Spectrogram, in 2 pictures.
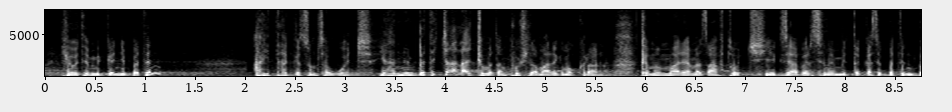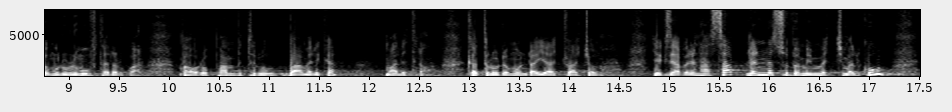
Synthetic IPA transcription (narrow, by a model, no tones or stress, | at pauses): hiwɔt̪jɛmːiɡːəɲːɨbːət̪ʰɨn | ʔajɪt̪ʰːaɡːəsumsəwːo̞̰t͡ʃːjanːɨnbət̪ʰət͡ʃʼalat͡ʃːɛwmət̪ʼənpʰuʃləmad̪ɾəɡmo̞kːɨɾalːuwkʰəməmːaɾijaməsʼhaft̪ʰo̞t͡ʃːjɛɡzijaβeɾsɨmjɛmːit̪ʼːəkʼːəsɨbːət̪ɨnbəmuluɾɨmuft̪ʰəd̪əɾɡʷa̰lbəawɾo̞pːambɨt̪ːɨlubəame̞ɾikʰa | malət̪nə̰wkʼət̪ʼːɨlo̞d̪əɡmo̞ɨnd̪ajːat͡ʃːuat͡ʃːɛwnə̰w | jɛɡzijaβeɾenhasːaβlənːəsːubəmːimət͡ʃːməlkʰu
